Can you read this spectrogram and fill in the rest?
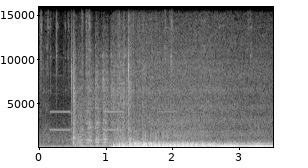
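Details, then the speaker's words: BMW E46 M3 on a hot day after cleaning work to fix rough idle, throttle lag and hard cold starts: fuel pump hums, starter cranks and engine catches cleanly first try, settling to steady even idle; healthy start. "that's a good sign that's a really good sign actually"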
